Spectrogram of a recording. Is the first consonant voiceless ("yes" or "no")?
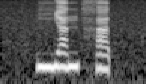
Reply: no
